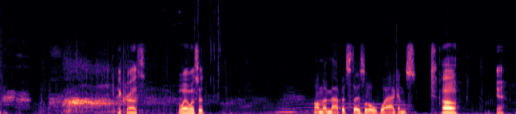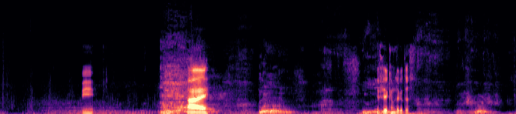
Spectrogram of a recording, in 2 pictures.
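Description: Footsteps tread on grass and dirt.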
